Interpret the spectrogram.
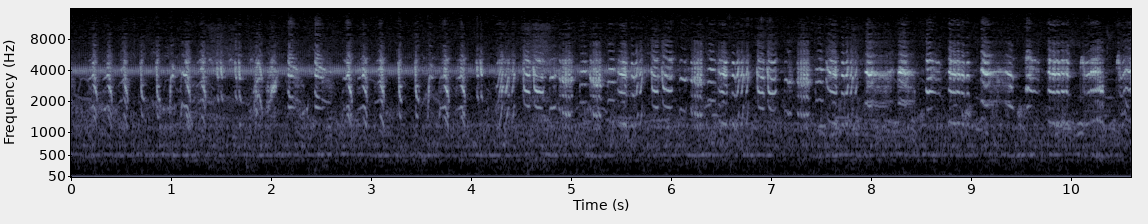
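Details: Eurasian reed warbler singing a long, unbroken chattering song of harsh, clicking and scratchy notes, each repeated two or three times before changing, with a faint steady low hum in the background.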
